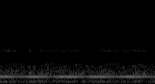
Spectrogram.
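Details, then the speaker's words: Sailrite sewing machine run on a 400 W modified sine wave inverter: steady mid-pitched motor whine with slight rhythmic surging and hesitation, suspected due to the inverter's low wattage. "and that's probably because of the wattage being a little low. Hear it, Matt? Cycling, it's surging just a little bit."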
